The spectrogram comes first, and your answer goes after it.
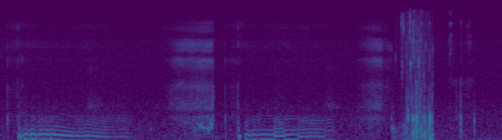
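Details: A sleeping pug snoring, a low harmonic rasping breath sustained for about two seconds, then a second snore after a pause, followed by a brief louder noisy burst; a woman asks softly whether it is asleep.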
